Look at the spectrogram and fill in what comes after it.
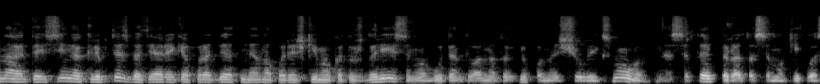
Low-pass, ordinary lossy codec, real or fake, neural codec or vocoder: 9.9 kHz; MP3, 64 kbps; fake; vocoder, 22.05 kHz, 80 mel bands, WaveNeXt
